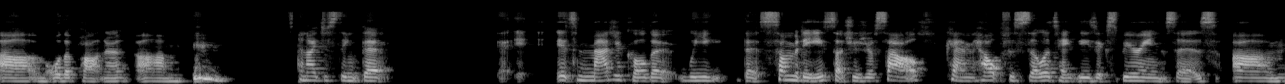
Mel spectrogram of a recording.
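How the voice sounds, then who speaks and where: Speaking very slowly with an English accent, a woman uses a bright, sharp tone, fairly low in pitch, with ordinary pitch variation. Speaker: interim podcast host. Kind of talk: podcast interview. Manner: hesitant, many fillers.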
